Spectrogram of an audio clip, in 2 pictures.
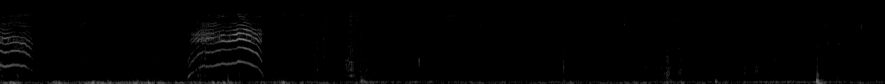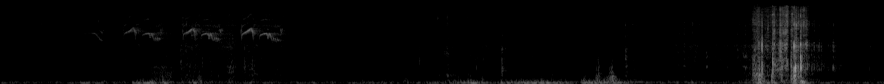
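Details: Young kittens, 23 days old, give a short downward-bending mew early on, then a cluster of faint high squeaks, with soft low rumbling and a loud rustling burst near the end.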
